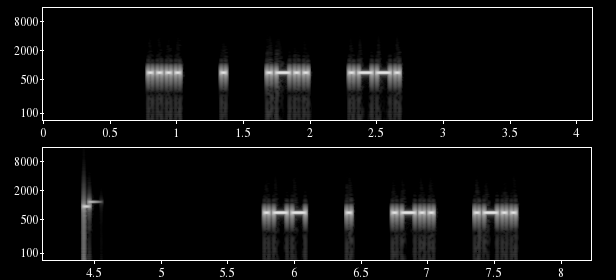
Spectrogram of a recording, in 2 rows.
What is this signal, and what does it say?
Morse code, heard as a keyed tone, about 36 wpm, spaced as for 20 wpm, 700 Hz. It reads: HELP WELL
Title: 3x Character Spacing - Top 200 Words - 35wpm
